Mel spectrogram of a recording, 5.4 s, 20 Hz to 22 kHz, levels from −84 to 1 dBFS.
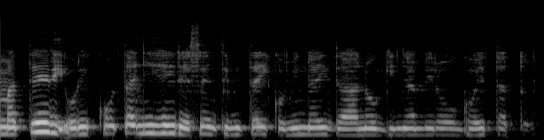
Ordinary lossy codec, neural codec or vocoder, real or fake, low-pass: none; none; real; none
